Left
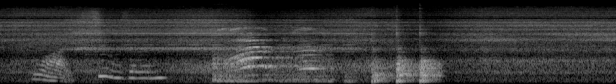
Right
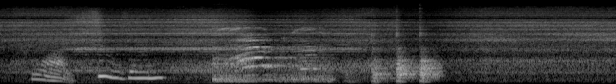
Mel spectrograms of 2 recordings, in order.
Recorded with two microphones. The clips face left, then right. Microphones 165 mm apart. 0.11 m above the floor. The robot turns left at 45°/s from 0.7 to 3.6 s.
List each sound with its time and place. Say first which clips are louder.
0.3 s a woman speaking: right 2 dB; 40° right, 4 m; by 1.7 s 85° right, 4 m
2.1 s a shout: left 1 dB; 20° right, 1.9 m; by 3.3 s 75° right, 1.9 m
3.4 s hammering: left 1 dB; 5° left (ahead or behind), 3 m; by 4.4 s 10° left (ahead or behind), 3 m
